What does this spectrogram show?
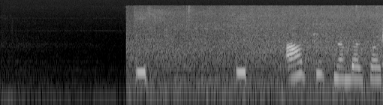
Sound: line beeps

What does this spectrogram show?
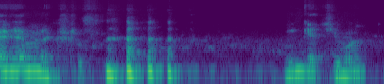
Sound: laughing

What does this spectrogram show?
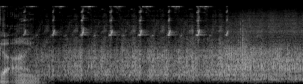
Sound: squeaking, rattling

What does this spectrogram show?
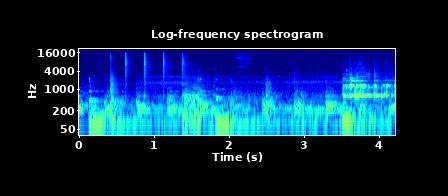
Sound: stove clicking; upbeat music; onions clattering; upbeat music

